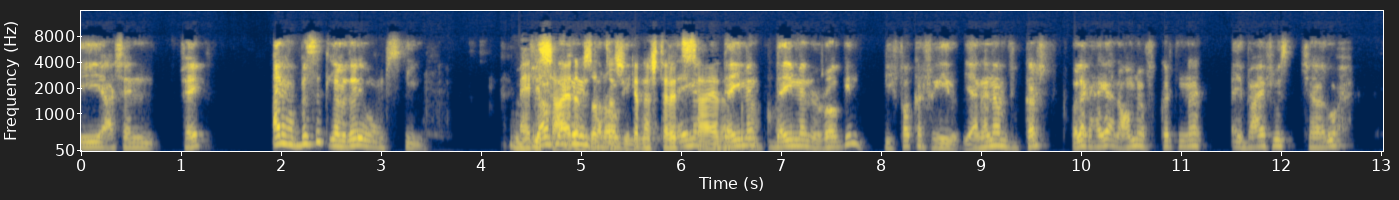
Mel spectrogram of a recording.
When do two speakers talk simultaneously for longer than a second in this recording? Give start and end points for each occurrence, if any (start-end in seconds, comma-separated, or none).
4.5-6.8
